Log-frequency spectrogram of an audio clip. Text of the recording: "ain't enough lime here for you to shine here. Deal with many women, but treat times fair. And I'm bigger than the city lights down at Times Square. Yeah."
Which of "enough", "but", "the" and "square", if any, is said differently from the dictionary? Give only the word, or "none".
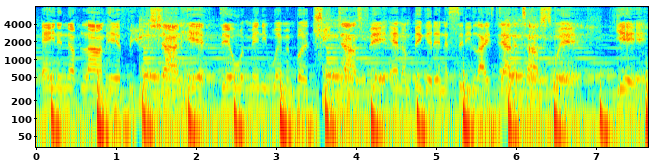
enough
